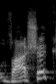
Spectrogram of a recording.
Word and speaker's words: Vasek: He is Slavic or from Czech, so Vasek should be the right way to say it.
